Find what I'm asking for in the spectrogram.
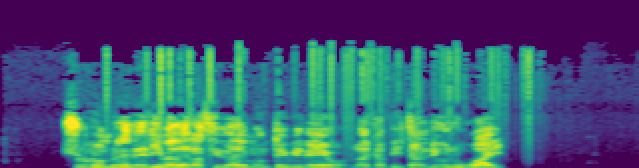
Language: Spanish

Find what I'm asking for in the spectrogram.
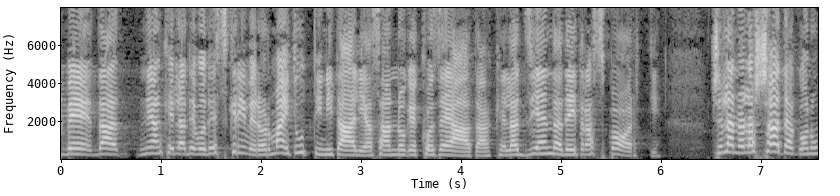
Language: Italian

